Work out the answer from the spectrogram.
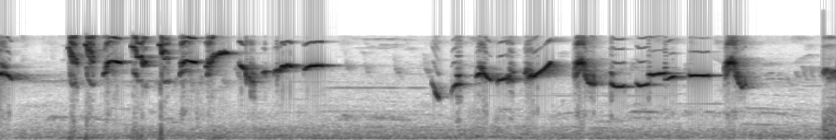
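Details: Oriental magpie-robin (kacer) singing in energetic 'gacor' style, meant to provoke silent caged birds into answering a rival: a dense run of rapid sweet whistles and chirps, a short pause, then more varied whistled phrases with sliding notes.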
